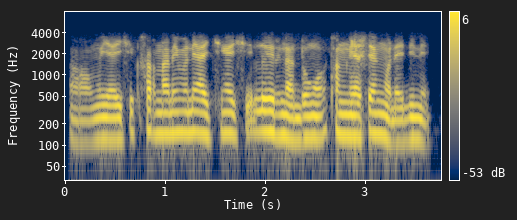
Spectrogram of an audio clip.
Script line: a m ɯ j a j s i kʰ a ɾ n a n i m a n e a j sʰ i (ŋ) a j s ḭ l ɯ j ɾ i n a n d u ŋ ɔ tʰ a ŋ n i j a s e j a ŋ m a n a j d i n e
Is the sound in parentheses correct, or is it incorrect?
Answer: correct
